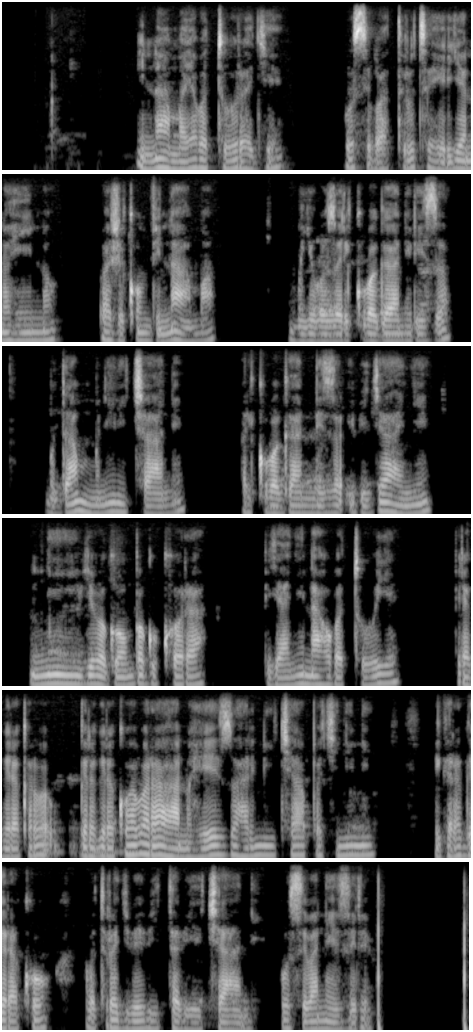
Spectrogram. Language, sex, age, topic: Kinyarwanda, male, 18-24, government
